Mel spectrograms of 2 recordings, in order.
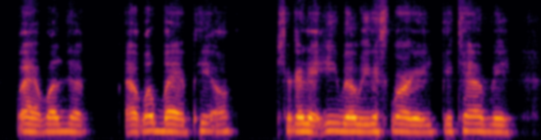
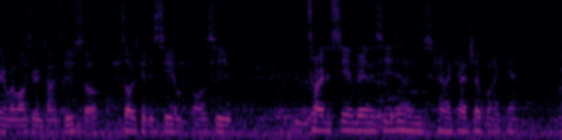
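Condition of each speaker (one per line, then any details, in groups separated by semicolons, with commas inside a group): Cerebral palsy; from birth, affects brain and body muscles
No condition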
